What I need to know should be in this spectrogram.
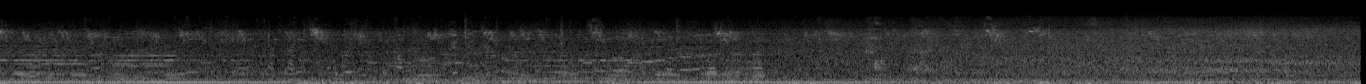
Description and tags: washington carousel
The carousel across from the Smithsonian Information Center on the National Mall in Washington DC recorded with DS-40 and edited in Wavosaur.
travel, field-recording, washington-dc, carousel, summer, vacation, road-trip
